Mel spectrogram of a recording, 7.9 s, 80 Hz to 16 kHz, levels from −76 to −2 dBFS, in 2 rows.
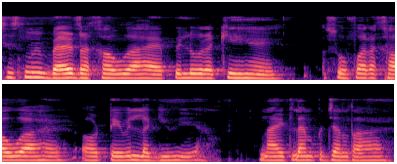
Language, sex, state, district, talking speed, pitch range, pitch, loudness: Hindi, female, Uttar Pradesh, Jyotiba Phule Nagar, 170 wpm, 180-195 Hz, 185 Hz, -17 LUFS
